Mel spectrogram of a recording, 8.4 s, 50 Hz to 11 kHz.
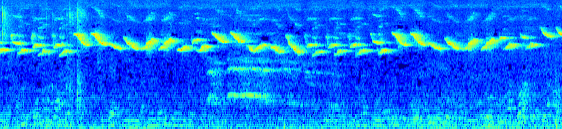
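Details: Chestnut-bellied seed finch of the brown 'pardo' type, competing in the 2014 Maranhão praia clássico singing tournament, delivers continuous loud, swooping high whistled notes in quick succession for the whole stretch. A lower tone and soft background chatter are also heard.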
